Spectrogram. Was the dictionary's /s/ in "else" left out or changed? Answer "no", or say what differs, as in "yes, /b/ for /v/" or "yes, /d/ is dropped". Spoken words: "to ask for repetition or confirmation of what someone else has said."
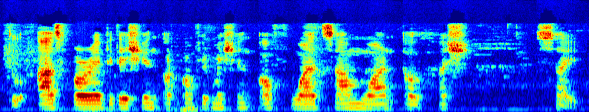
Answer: yes, /s/ is dropped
